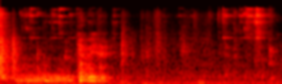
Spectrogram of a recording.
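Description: Sharp clicks from a turntable's controls as it is started, the first at the very start and another about a second in, with a short voice-like sound wavering in pitch over the first two seconds and light clicking near the end.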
